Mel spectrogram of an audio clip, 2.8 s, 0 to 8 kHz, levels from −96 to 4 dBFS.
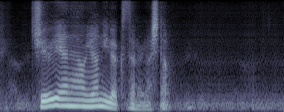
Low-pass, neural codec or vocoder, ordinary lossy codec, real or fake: none; codec, 16 kHz, 0.5 kbps, FreqCodec, larger model; none; fake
